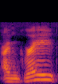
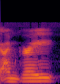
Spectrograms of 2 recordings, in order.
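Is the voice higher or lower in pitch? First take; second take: higher; lower. First: The voice is higher and cheerful. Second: The voice is lower and flat. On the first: The person really is doing well. "and I smile" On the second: The person is not really doing well. "have my voice kind of lower"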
